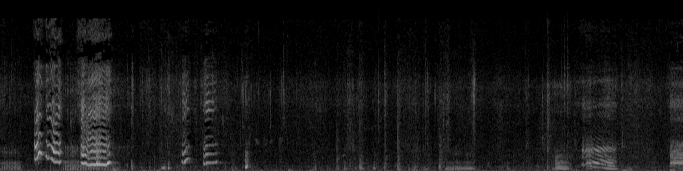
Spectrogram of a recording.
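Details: Three-week-old puppies of Flute, nursing and playing on their three-week birthday; high squealing whimpers sweep downward in bursts near the start and again late, with quieter squeaks and rustling between.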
